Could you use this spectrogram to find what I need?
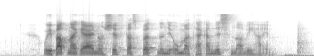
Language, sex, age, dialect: Faroese, male, 15-35, Suðurstreymoy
